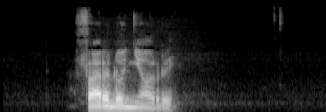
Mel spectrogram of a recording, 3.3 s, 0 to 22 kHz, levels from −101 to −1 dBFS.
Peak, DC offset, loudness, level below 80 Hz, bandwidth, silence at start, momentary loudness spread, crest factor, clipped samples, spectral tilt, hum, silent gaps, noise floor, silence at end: -2 dBFS; under 0.1%; -19 LUFS; -62 dBFS; 15 kHz; 0.8 s; 14 LU; 20 dB; under 0.1%; -7.5 dB/octave; none; none; -81 dBFS; 1.55 s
